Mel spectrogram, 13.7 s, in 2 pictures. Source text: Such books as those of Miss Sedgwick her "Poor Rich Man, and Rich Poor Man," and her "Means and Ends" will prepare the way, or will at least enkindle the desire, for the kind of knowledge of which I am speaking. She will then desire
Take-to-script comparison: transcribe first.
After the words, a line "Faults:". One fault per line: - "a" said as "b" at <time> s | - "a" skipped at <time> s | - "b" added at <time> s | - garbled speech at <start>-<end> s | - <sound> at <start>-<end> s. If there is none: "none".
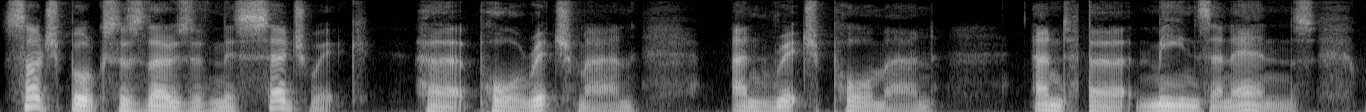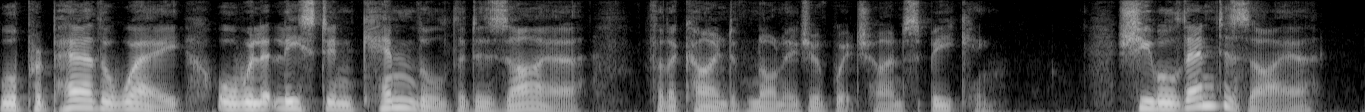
Such books as those of Miss Sedgwick her "Poor Rich Man, and Rich Poor Man," and her "Means and Ends" will prepare the way, or will at least enkindle the desire, for the kind of knowledge of which I am speaking. She will then desire
Faults:
- dropout at 5.4-5.5 s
